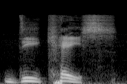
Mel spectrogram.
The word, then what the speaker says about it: DeCase: It's pronounced D-case, as in D-case of ammo.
